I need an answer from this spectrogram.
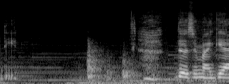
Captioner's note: knocking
